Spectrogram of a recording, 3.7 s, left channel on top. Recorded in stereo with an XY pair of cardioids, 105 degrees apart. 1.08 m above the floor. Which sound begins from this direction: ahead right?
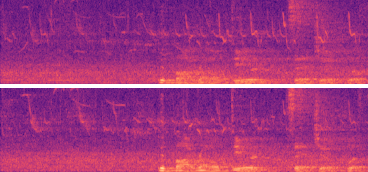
A man speaking, at 1.6 s.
